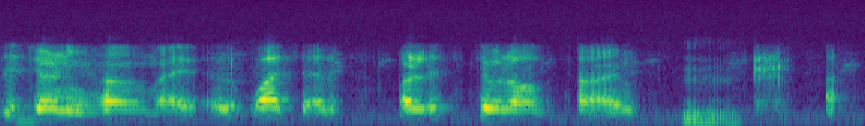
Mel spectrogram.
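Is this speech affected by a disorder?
Yes: spastic cerebral palsy; lifelong wheelchair use, now power chair for mobility.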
